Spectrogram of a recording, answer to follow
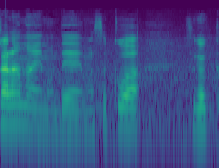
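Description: Speech only: a woman speaking Japanese.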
